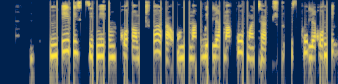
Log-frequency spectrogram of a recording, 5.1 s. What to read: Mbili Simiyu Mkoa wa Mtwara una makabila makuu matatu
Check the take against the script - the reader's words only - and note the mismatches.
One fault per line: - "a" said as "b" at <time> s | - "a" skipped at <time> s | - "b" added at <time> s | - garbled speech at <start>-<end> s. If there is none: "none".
- garbled speech at 4.2-5.0 s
